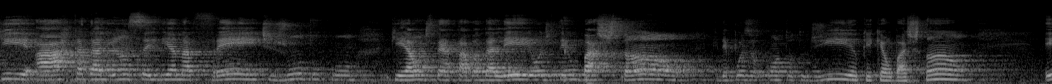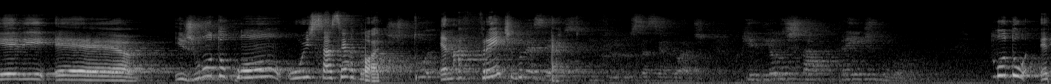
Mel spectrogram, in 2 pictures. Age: 40-59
